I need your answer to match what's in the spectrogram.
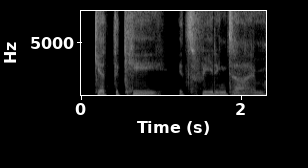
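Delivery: quiet, soft half-whisper under the breath. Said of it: "I just whisper to her".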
